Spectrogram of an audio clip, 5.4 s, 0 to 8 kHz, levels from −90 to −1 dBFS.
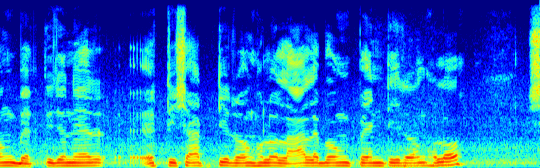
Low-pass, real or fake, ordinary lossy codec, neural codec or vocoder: none; real; none; none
